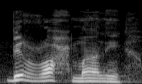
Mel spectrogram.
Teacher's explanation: اور یاد رکھیں ناظرین کہ را حرف شمسیہ ہے، حرف شمسیہ وہ حرف کے جس پر الف لام ہو لیکن لام کو پڑھا نہ جائے، تو بالرحمانی غلط، بالرحمانی، را پر زبر ہے، را کو پر کر کے پڑھا جائے گا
